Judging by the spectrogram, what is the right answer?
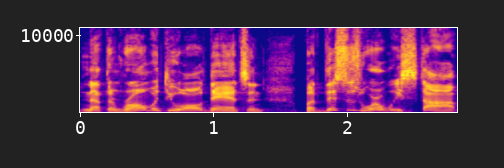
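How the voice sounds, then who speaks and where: A raised, projected voice carries a passionate tone and lively intonation at a moderate pace, in a very clean recording with a silent background. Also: man. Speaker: podcast host. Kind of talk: opinionated solo podcast monologue, ending in an angry rant about parenting. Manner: passionate, scolding, emphatic; direct, urgent, lecturing.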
